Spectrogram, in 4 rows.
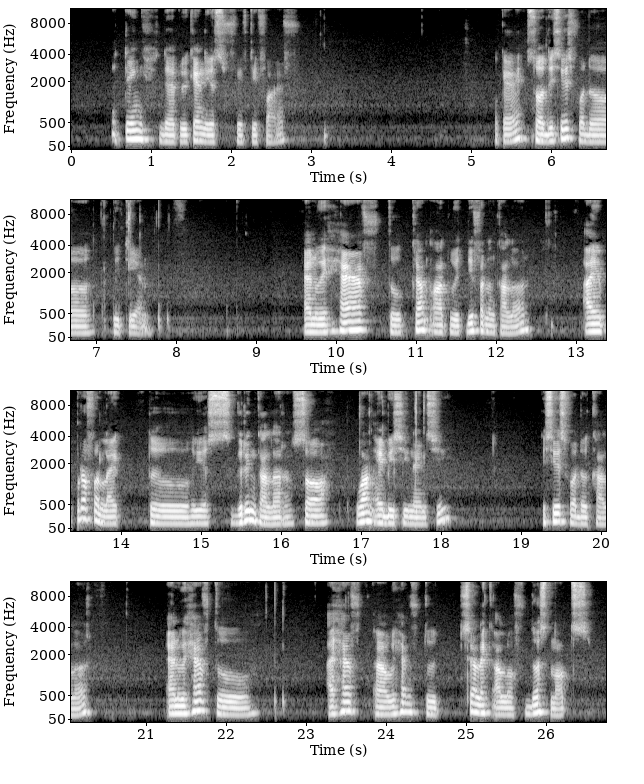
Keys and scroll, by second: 5.6 super+g, 6.3 super+r.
